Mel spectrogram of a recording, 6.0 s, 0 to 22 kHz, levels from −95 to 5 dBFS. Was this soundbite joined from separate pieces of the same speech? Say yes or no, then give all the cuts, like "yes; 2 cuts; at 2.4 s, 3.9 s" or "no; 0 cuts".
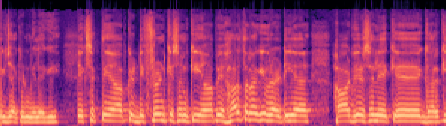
yes; 1 cut; at 1.0 s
